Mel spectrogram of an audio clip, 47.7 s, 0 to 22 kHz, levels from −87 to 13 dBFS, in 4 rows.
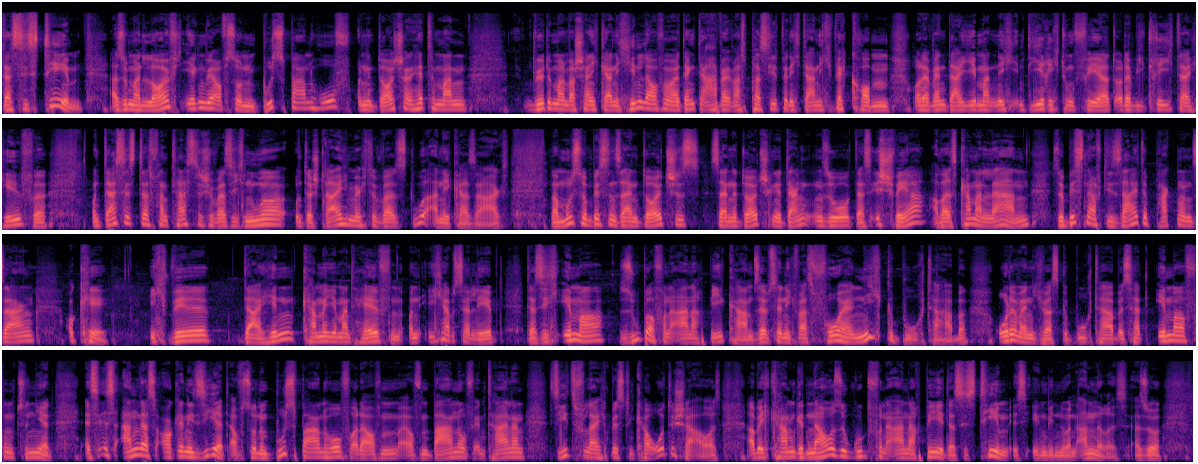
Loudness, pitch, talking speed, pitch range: -23 LUFS, 120 Hz, 215 wpm, 110-135 Hz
